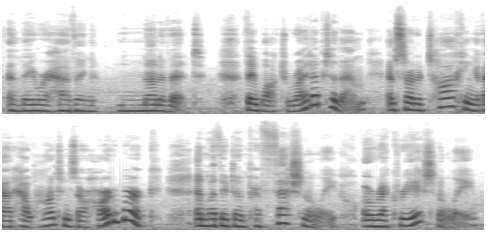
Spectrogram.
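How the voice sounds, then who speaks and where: In a comic audio drama monologue, a woman plays a chatty, excitable gossip telling stories to a friend with theatrical emphasis. Her voice is fairly low and only lightly acted, with a little hiss or hum in the background.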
